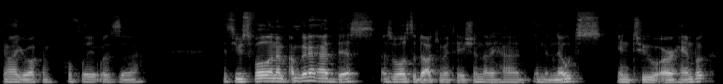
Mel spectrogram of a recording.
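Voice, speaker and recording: A hoarse man, losing his voice after a cold, walking colleagues through editing web pages in a relaxed, explanatory way on a video call. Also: medium pitch, quick pace. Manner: relaxed, explanatory, clears throat often. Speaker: web team member giving training. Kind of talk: screen-share walkthrough on a work call.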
